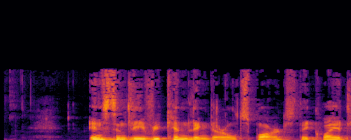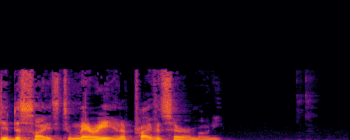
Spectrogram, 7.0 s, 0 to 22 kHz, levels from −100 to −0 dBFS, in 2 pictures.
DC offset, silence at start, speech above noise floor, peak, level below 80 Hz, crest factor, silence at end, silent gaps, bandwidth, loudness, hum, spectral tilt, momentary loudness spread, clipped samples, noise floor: under 0.1%; 0.9 s; 61 dB; -4 dBFS; -54 dBFS; 20 dB; 1.3 s; none; 11.5 kHz; -23 LUFS; none; -5.5 dB/octave; 10 LU; under 0.1%; -84 dBFS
